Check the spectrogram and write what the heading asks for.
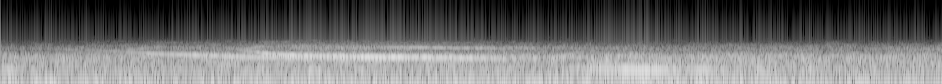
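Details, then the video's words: Whale song: long, smooth moaning tones that glide downward and loop over one another through the middle of the clip, set over a constant deep underwater rumble. "Whale Sounds"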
